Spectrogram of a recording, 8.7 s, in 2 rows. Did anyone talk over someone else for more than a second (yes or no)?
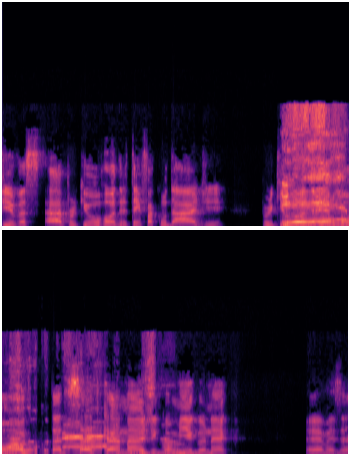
yes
